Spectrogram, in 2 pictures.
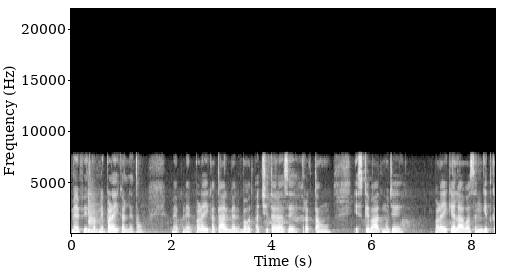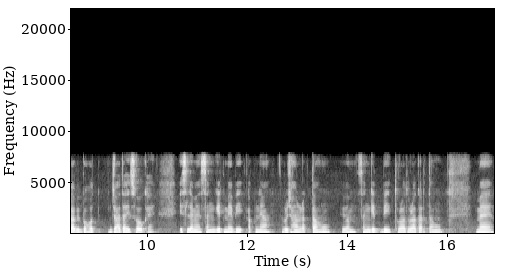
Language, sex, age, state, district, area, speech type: Hindi, male, 30-45, Madhya Pradesh, Betul, urban, spontaneous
